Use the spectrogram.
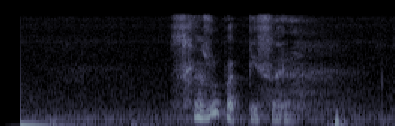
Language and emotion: Russian, neutral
